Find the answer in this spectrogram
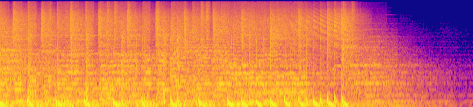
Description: Goal; GT Pro Series; Wii

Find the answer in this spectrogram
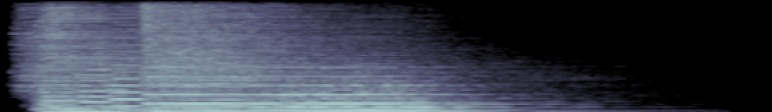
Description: Fanfare; Legend of Zelda The A Link Between Worlds Sound Selection; Hero Mode Fanfare

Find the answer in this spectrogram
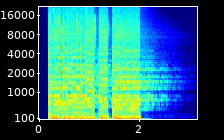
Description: Goal; 超チャリ走

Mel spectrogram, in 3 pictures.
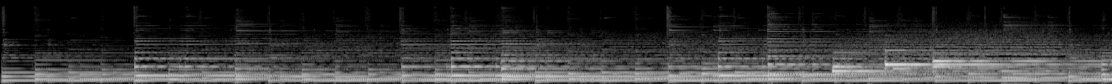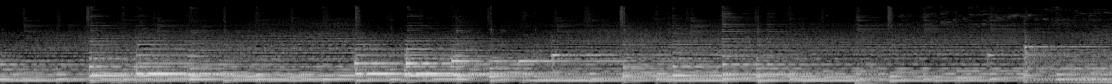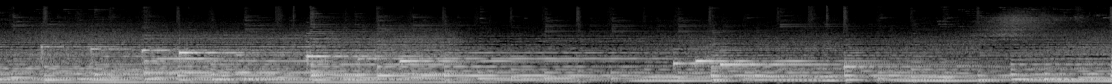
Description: Music Menu; Tapventures; Android

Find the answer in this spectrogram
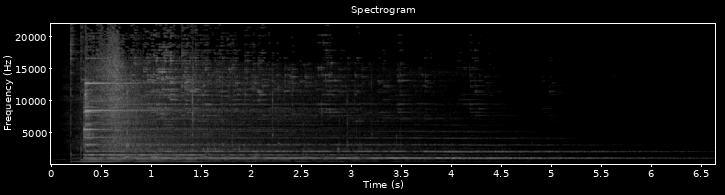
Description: Jingle Flute Chime C

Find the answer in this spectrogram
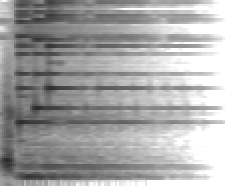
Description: Event Lucky Appear; Taps to Riches; Android

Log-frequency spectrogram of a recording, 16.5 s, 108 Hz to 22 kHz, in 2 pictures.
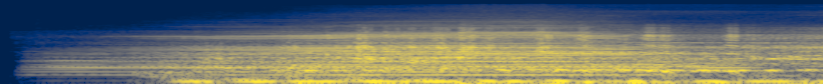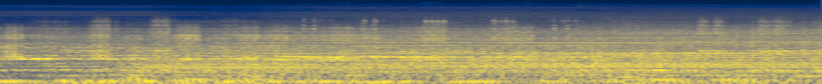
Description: Music Action Scary No Rhythm No Strings; starcraft 2 wings of liberty; MissionMusic

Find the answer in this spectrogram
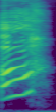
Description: Female Surprised; Lucius II The Prophecy

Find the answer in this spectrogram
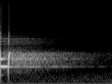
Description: Popup Open

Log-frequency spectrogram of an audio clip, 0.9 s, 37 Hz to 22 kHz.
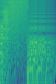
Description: Low Kick; Pokemon; Gen 1; attack moves; RBY

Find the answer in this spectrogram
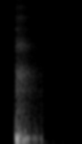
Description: Dragon Body Blow (Large)

